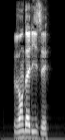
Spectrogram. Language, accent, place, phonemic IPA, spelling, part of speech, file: French, France, Lyon, /vɑ̃.da.li.ze/, vandaliser, verb, LL-Q150 (fra)-vandaliser.wav
- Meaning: to vandalise, to vandalize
